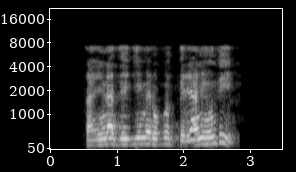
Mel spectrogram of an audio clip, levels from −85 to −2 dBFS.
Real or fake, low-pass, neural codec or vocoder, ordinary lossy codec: fake; 7.2 kHz; codec, 16 kHz, 4 kbps, FreqCodec, smaller model; AAC, 48 kbps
